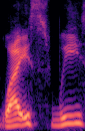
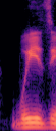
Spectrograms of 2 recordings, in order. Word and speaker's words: Weiss: How you say it? Weiss? He's like Wheezy.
